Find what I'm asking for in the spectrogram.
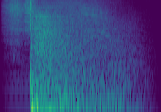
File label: Blown Transformer; Nova Sound; Explosive SuperNova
